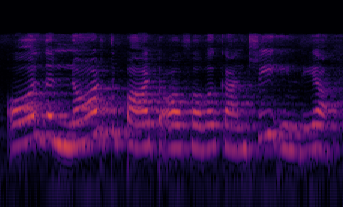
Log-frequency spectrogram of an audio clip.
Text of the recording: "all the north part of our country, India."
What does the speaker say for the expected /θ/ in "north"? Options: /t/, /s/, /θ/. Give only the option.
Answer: /t/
